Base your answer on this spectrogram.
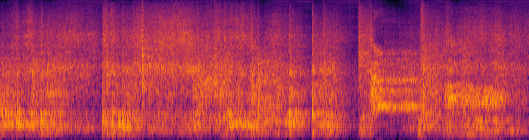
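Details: Holly, a pet Welsh Springer Spaniel, plays with an empty milk powder container used as a toy indoors; a short harmonic bark rises near the end over steady scraping, rattling clatter of the container.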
